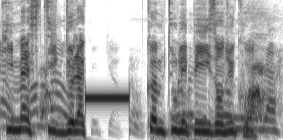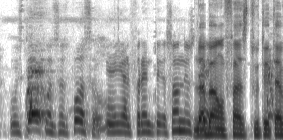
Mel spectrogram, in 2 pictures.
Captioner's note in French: bip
